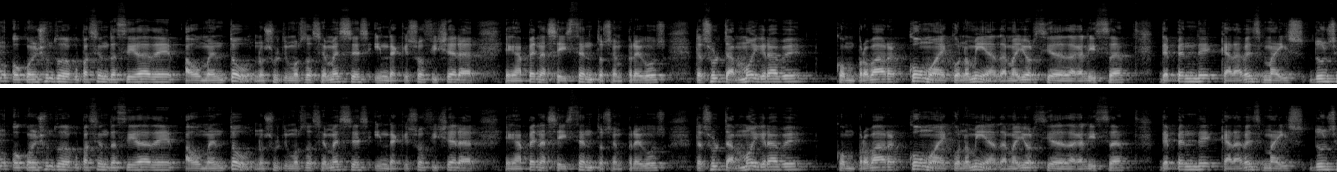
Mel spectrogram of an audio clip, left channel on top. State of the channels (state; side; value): quieter; right; 4.1 dB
